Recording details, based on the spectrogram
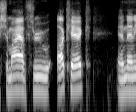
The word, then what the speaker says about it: Chimaev: Chimaev.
